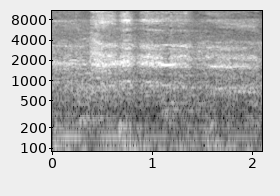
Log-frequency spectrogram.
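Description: A gamecock crows once, a call about a second and a half long starting about half a second in, over background music.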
